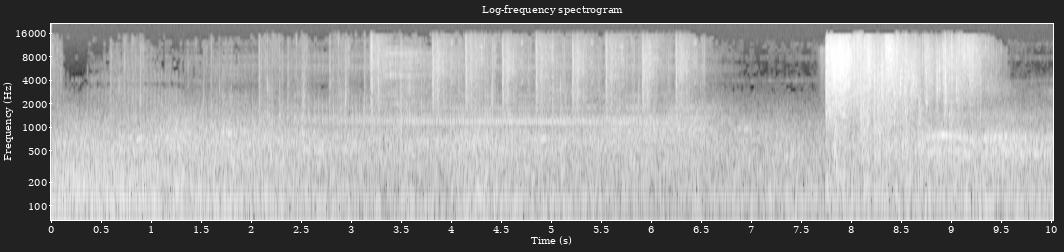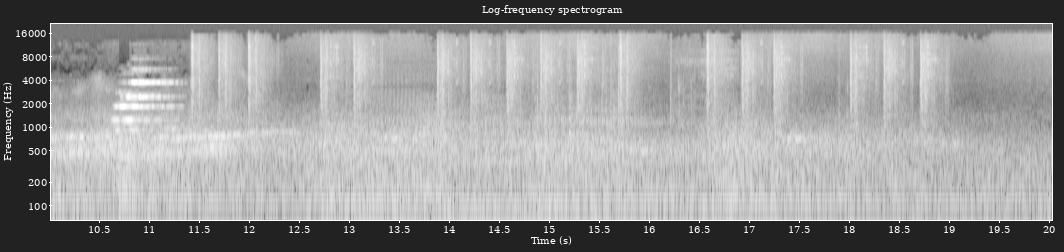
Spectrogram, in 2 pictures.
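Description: Footsteps crunch steadily over dirt and gravel.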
